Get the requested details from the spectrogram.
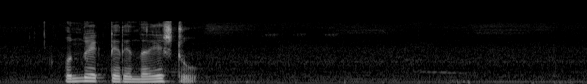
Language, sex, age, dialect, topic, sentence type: Kannada, male, 18-24, Coastal/Dakshin, agriculture, question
